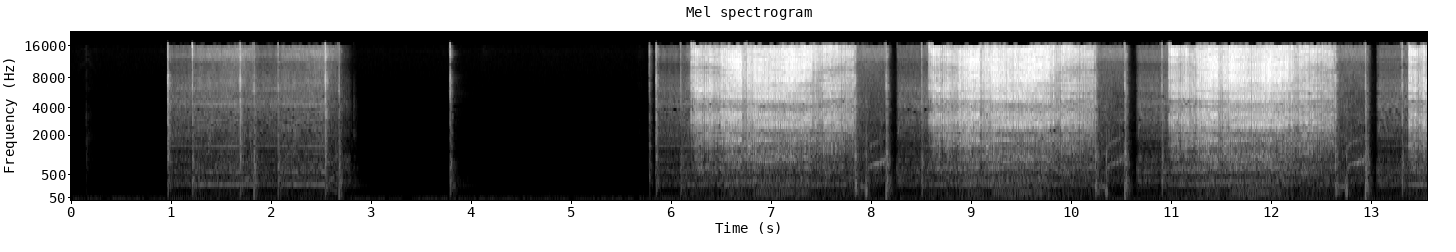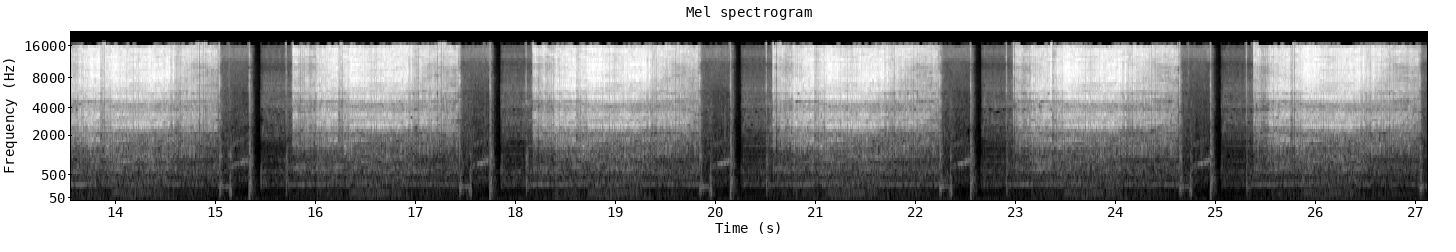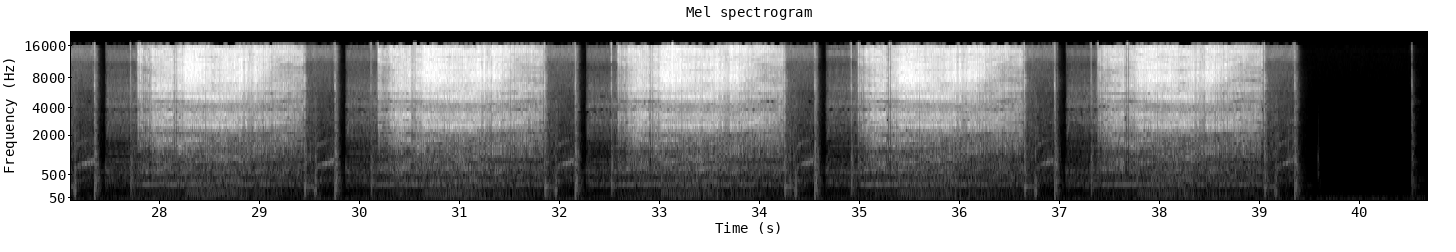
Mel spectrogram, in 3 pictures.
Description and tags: atari printer
very loud atari matrix printer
